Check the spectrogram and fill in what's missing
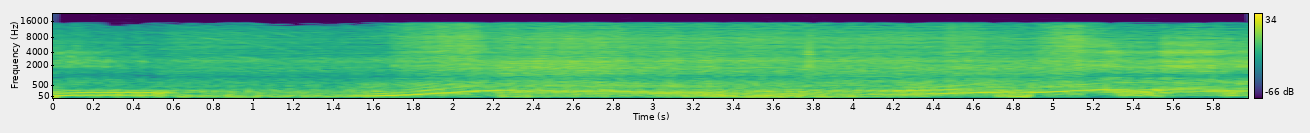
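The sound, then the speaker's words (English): A new Corvette C8 sports car engine revs loudly, its pitch climbing and dropping several times in quick surges over a steady rumble, with no voices. “the new Vette, I think it's a C8 model, I'm not 100% sure what they call it, is probably one of the most advanced cars”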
